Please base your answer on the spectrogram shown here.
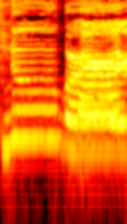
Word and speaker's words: Newburgh: Y'all said it wrong. It's Newburgh.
